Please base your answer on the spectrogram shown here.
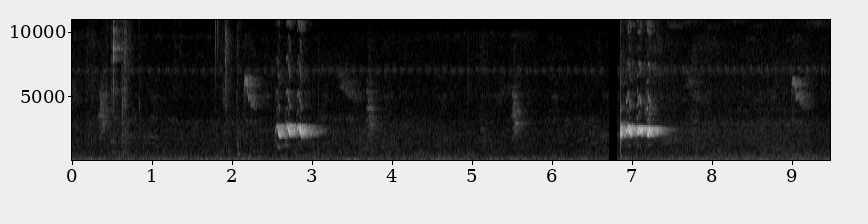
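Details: In the afternoon, a yellow-vented bulbul calls to draw other bulbuls to answer: two strong, gurgling bursts of rapid notes about four seconds apart. Between them come scattered thin high chirps from other birds.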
